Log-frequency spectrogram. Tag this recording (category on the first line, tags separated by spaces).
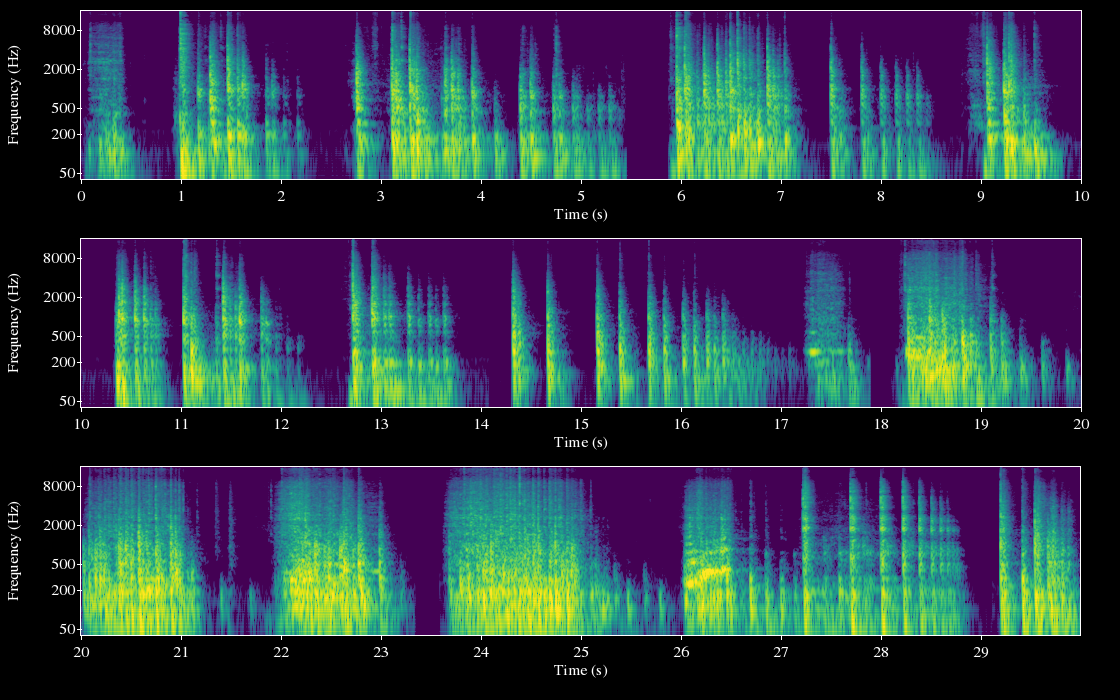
Sound effects > Other
disaster fall attic flooring shatter tragedy tragic pull mayhem throw wedge chaos catastrophe disorder crash clutter wood stock bazaar devastation loads furniture muddle havoc roll mess cargo jumble wreakage shipwreck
